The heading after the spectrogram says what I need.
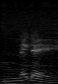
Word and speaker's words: Nade: Dwayne Nade. Rhymes with Mayday, and I imagine that's what a lot of ball carriers scream when he hits them.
